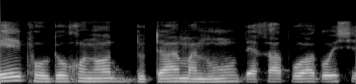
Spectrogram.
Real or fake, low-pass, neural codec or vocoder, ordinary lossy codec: fake; none; codec, 16 kHz, 2 kbps, FreqCodec, larger model; none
